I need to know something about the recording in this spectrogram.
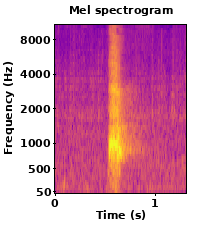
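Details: Shaggy dog in Jeonju, North Jeolla Province, Korea, giving a single sharp, loud bark, followed by a sigh from a person.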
